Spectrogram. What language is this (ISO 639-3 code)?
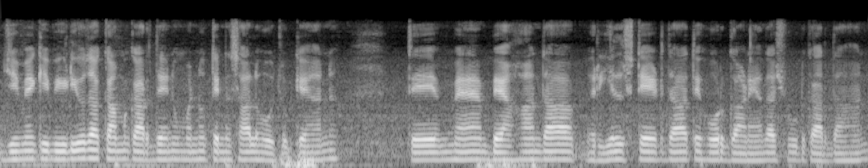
pan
